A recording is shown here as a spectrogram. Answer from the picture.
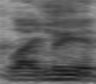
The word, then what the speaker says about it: Ligeia: And I can never pronounce this, but the Tomb of Ligeia? – Ligeia, they pronounce it.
